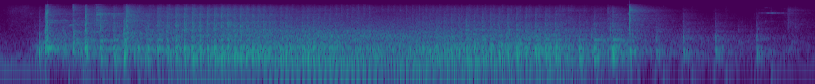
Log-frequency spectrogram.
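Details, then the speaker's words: Yard-sale Weed Eater (MTD) push mower, full tank of fresh-smelling fuel: runs rough and uneven, then sputters, surges and dies, starving for fuel; owner wondered about rod knock but clears once running. "but yeah as you guys can see it's starving for gas"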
